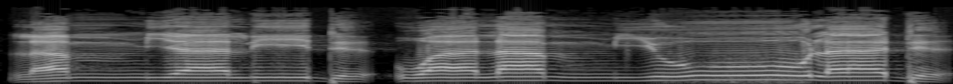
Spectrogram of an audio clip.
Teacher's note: huruf Dal ketika sukun atau disukunkan maka harus mantul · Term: Qalqalah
